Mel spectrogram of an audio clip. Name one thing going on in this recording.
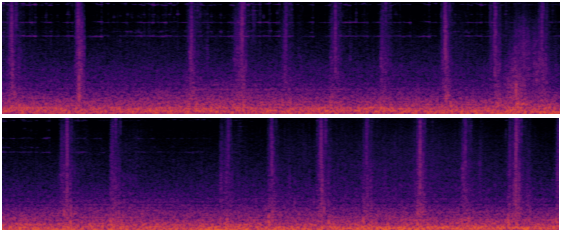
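Footsteps crunch steadily over dry grass and leaves.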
